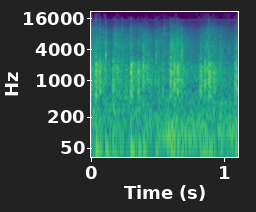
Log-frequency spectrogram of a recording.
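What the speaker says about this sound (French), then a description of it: "Vous pouvez applaudir pour lui quand même, on est là pour ça." Brief, fairly close applause from an audience at a speech honoring a prize winner, a dense burst of clapping lasting about a second.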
